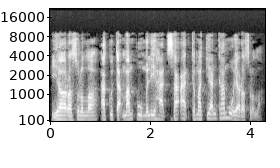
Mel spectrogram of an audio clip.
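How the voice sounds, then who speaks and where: A man voicing a sorrowful archangel in a sermon, speaking slowly and mournfully. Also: medium pitch, voice pushed down, natural voice. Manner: slow, mournful. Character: sorrowful male archangel, grave and tender.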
